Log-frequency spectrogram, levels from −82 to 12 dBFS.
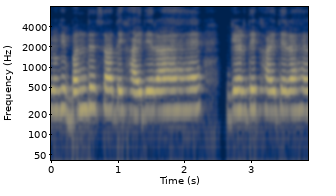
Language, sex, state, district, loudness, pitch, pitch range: Hindi, female, Chhattisgarh, Jashpur, -16 LUFS, 225 Hz, 220-235 Hz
